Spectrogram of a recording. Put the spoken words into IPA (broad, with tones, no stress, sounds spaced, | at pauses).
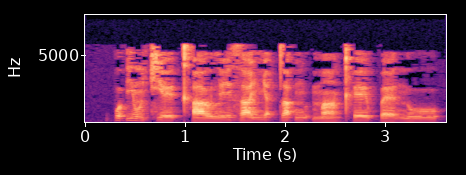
p ʊ˦ ʔ j ũ˨ t͡ɕ e˨ ɪ̯ kʰ a˨ ʊ̯ l i˦ z ä˦ ɲ ä˦ ʔ t ä˦ ʔ ŋ ʊ˦ ʔ m ã˨ kʰ e˦˨ ɪ̯ p ɛ˨ n u˦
